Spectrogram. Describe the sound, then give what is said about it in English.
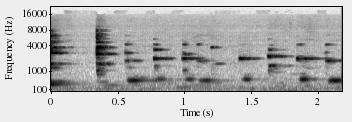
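A mobile phone rings with a quick melodic ringtone: a string of about a dozen short, bright electronic notes at a steady, bouncy rhythm, fairly soft, with no talking over it. “Should have switched my phone off.”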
